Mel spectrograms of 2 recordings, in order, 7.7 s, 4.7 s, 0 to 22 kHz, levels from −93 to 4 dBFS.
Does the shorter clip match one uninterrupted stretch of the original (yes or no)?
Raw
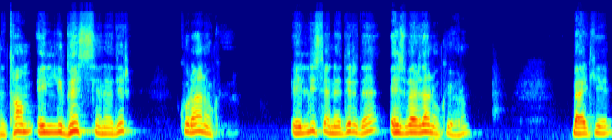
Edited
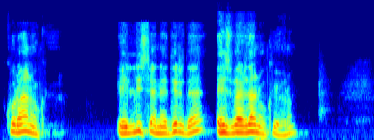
yes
